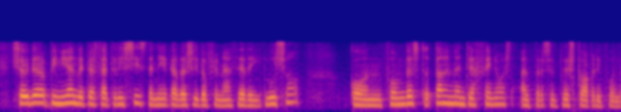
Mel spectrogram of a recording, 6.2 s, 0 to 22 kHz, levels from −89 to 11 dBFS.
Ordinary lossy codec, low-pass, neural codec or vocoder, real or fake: none; 5.4 kHz; codec, 16 kHz, 0.5 kbps, FunCodec, trained on Chinese and English, 25 frames a second; fake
